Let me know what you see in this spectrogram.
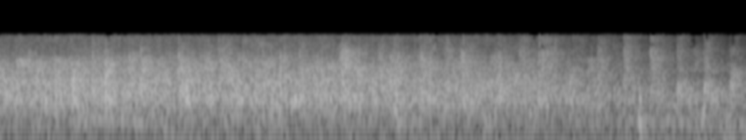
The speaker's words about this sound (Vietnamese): Những tràng vỗ tay thì giòn giả mà nụ cười thì chưa có nhiều.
